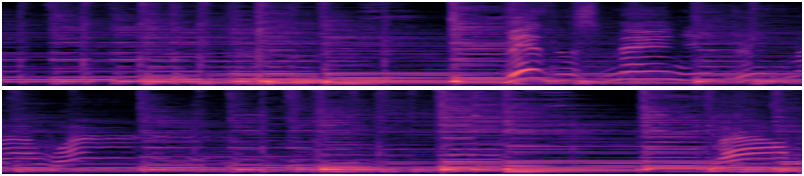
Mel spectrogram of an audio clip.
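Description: Martin cutaway steel-string acoustic guitar strummed through an A minor, G, F chord progression, with a man singing the words over it in a half-spoken style, the voice coming in about two and a half seconds in and again near the end.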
